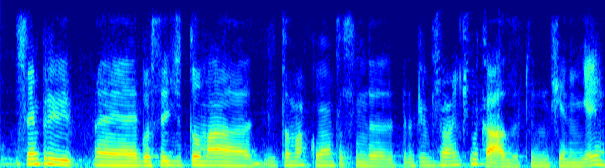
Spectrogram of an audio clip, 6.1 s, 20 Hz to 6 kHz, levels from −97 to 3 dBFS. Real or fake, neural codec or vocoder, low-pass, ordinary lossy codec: fake; codec, 44.1 kHz, 3.4 kbps, Pupu-Codec; 5.4 kHz; Opus, 16 kbps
